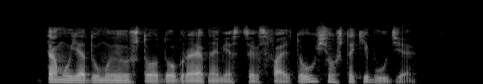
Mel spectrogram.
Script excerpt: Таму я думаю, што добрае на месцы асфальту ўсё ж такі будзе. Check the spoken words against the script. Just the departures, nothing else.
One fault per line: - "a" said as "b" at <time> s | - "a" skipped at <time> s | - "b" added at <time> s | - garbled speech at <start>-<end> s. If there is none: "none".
none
